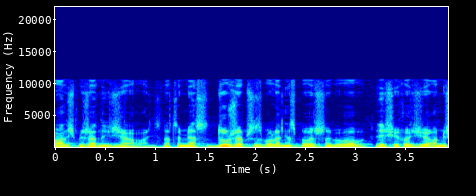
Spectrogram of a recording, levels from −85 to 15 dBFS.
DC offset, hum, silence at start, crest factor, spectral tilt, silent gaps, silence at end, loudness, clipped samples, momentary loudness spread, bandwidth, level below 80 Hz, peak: under 0.1%; none; 0 s; 16 dB; -7.5 dB/octave; none; 0 s; -23 LUFS; under 0.1%; 6 LU; 11 kHz; -38 dBFS; -6 dBFS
